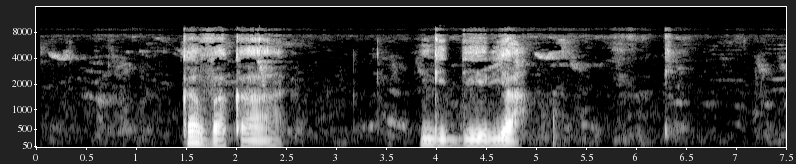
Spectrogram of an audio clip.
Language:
Wuzlam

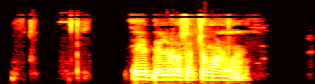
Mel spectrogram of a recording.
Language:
Dhatki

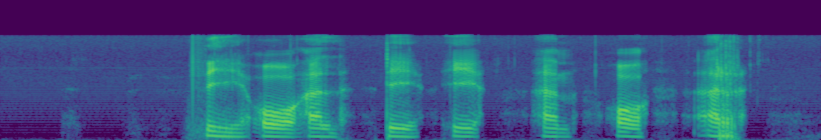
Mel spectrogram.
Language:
Swedish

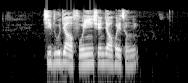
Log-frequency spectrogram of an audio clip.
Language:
Chinese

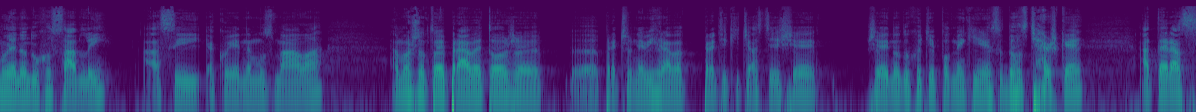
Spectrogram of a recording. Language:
Slovak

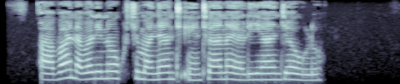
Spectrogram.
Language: Ganda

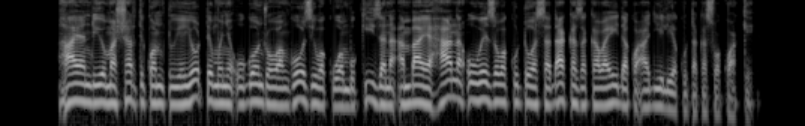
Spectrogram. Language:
Swahili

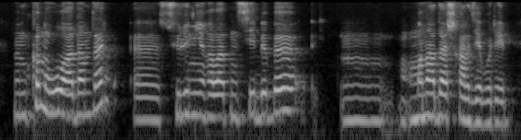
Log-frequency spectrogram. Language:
Kazakh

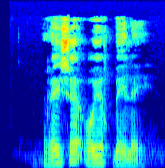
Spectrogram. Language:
Bashkir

